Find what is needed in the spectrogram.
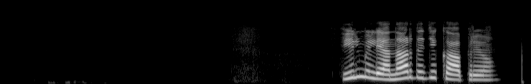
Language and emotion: Russian, neutral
